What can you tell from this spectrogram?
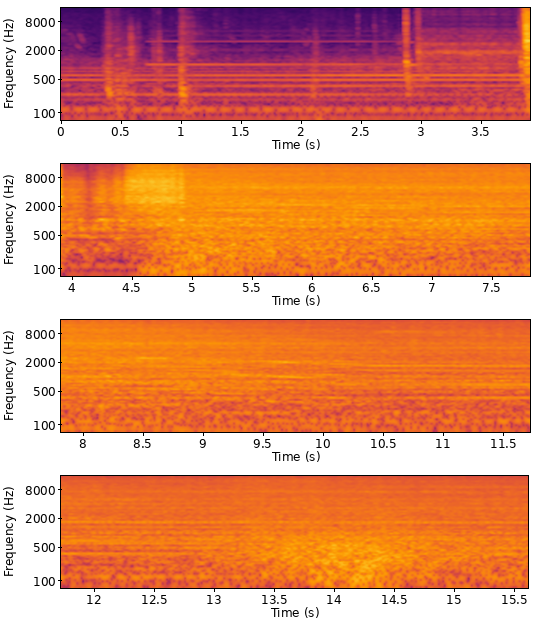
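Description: Engine, just refilled with fresh synthetic oil, cranking and catching about four seconds in, after a few faint clicks. It runs fast at first, its pitch falling over several seconds as it settles to a steady idle that sounds smooth and nice.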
